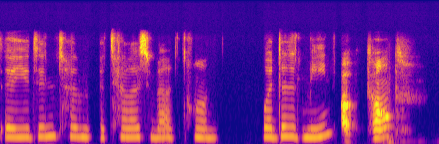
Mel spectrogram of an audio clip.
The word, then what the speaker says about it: tante: We have tante, okay? And the E again is not pronounced.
